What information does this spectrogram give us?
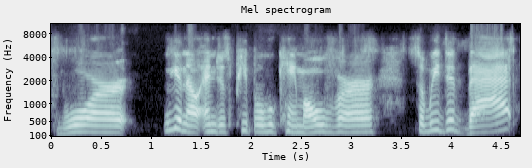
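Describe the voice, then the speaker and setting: A woman's voice: mid-range voice, a little slow, no echo. A woman with a Queens, New York accent chatting casually as a guest, rambling through retold stories and quoted conversations. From Queens, New York City. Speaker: guest, paranormal spirit communicator. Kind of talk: casual chat. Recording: dull lo-fi close audio.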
